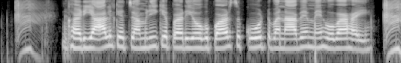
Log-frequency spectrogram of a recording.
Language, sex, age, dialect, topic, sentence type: Magahi, female, 18-24, Western, agriculture, statement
